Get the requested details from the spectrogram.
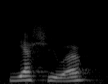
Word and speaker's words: Yeshua: And there's no name more profound in the Bible than the name Joshua, pronounced Yeshua, which literally means God is salvation.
